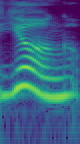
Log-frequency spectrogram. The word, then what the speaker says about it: Jung: or on tune in just be sure to pronounce Jung with a heart J so with special thanks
